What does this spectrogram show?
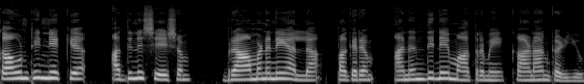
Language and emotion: Malayalam, neutral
